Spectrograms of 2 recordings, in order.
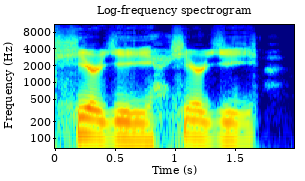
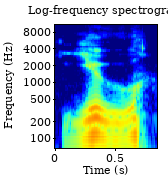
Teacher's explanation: there's very little movement for ye as opposed to something like u where the tongue body must be pulled back quite a bit the ya is also sometimes found with an diphthong like quality · If you consider saying something like hear ye, and consider your articulation when you do that, there's very little movement for ye, as opposed to something like you, where the tongue body must be pulled back quite a bit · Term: palatal glide, palatal glide y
